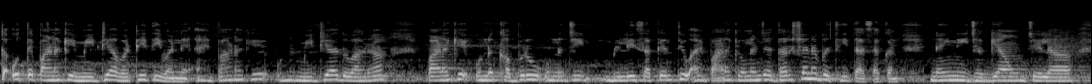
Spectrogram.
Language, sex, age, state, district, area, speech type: Sindhi, female, 18-30, Gujarat, Junagadh, rural, spontaneous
